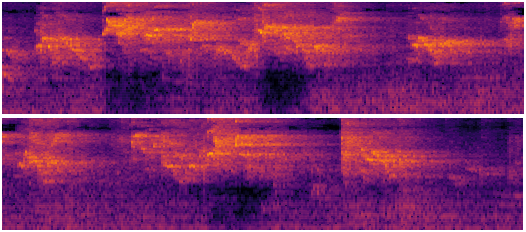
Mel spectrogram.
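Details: Two budgerigars sing in a breeding cage, bobbing their heads. Rhythmic, grating warble phrases of about a second each follow one another almost continuously, with short breaks.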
